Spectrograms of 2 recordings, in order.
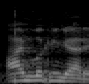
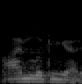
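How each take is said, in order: First: It is said louder. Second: It is said at a normal, quiet volume.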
